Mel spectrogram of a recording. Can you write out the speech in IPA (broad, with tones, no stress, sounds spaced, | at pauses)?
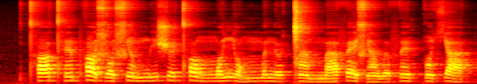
tʰ ɒ˩˧ tʰ ɛ̃˩˧ pʰ ɒ˧˩ ɕ ɔ˩ ɕ ə̃˧˩ mː i˩˧ ʃ ø˧˩ tʰ ɔ˧˩ mː ɔ˩˧ ɲ ɔ˩ mː ə˩ n ɵ˩ ǀ ã˩ mː a˩˧ f ɛ˥˩ ɕ ã˩ w ə˩ f ɛ̃˥˩ kː ɔ̃˧˩ ç a˥˩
